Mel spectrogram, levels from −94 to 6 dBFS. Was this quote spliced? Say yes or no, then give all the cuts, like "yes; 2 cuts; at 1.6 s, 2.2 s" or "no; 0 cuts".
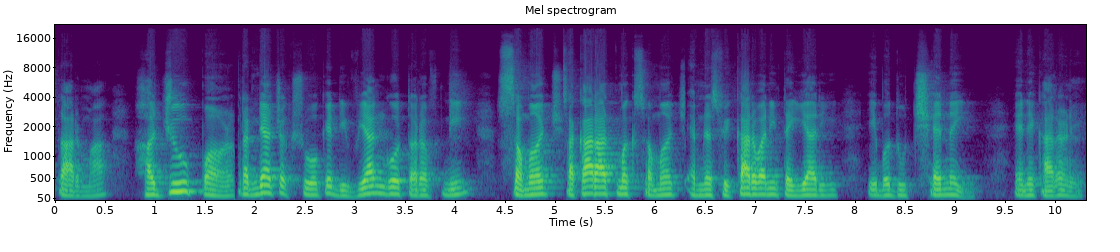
yes; 3 cuts; at 1.8 s, 5.0 s, 6.3 s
